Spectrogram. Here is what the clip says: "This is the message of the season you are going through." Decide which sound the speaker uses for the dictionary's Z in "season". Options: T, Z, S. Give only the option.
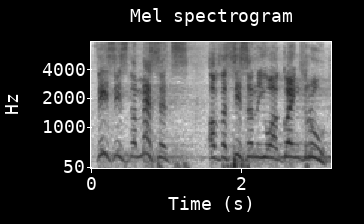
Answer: Z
